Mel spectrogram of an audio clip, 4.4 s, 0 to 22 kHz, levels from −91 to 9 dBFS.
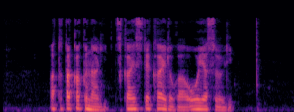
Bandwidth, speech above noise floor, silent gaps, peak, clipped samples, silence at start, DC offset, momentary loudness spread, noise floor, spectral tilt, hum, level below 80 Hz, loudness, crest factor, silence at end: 11.5 kHz; 43 dB; none; -6 dBFS; under 0.1%; 0.75 s; under 0.1%; 11 LU; -69 dBFS; -5.5 dB/octave; none; -50 dBFS; -27 LUFS; 22 dB; 0.55 s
